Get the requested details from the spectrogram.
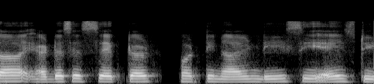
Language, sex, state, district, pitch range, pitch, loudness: Hindi, male, Chandigarh, Chandigarh, 130-135 Hz, 130 Hz, -16 LUFS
